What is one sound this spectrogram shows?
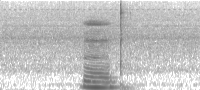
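A young man makes a short vocal sound.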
